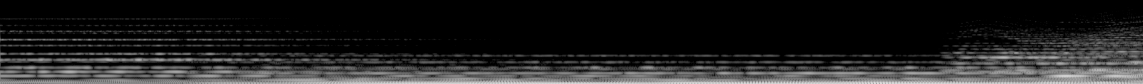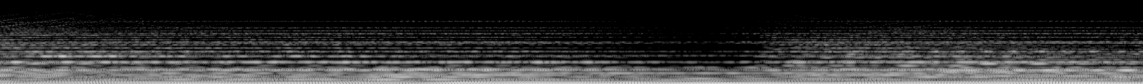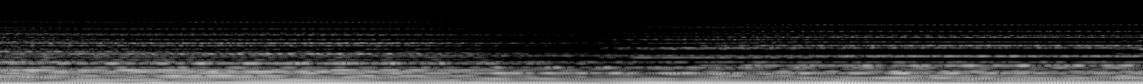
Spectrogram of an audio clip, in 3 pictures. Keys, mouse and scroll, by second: 0.3 alt+shift+drag, 0.8-2.3 ctrl+alt+drag, 2.3 typing, 4.0-10.0 shift+drag, 10.0 typing, 11.8 typing, 13.3 click, 16.0 alt+shift+drag, 16.5-17.1 ctrl+alt+drag, 17.7-34.2 alt+shift+drag.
